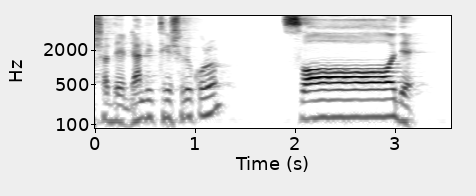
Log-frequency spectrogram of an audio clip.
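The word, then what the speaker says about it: ص: মোটা হরফ উচ্চারণ ক্ষেত্রে মোটা করে পড়তে হবে এবং উচ্চারণ করার সময় তিন আলিফ টেনে পড়তে হবে। আপনারা আমার সাথে বলুন সদ আবার বলুন সদ আলহামদুলিল্লাহ।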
